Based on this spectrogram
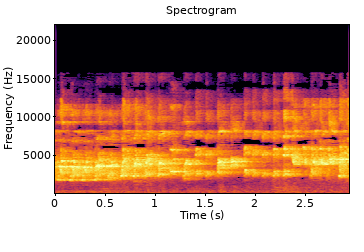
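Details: Continuous shrill chatter from a lovebird: fast, high twittering notes running together without a break.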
